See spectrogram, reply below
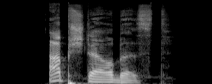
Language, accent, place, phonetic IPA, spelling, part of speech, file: German, Germany, Berlin, [ˈapˌʃtɛʁbəst], absterbest, verb, De-absterbest.ogg
- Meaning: second-person singular dependent subjunctive I of absterben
